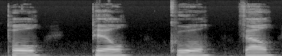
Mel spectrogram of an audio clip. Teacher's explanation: you should be able to sense that the back of your tongue is Raising more than a word like Larry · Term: dark L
